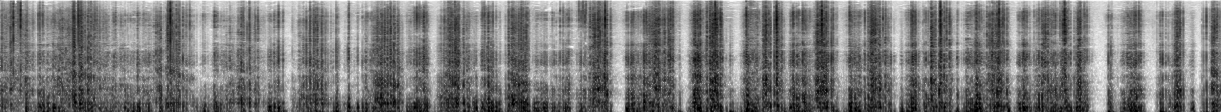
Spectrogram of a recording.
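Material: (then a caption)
Glitter. Short nails of both hands scratch fast across a flat chunky gold glitter craft sheet. The result is a dense, continuous rasping scratch, heavy in low, rumbly tones with little brightness, broken only by brief pauses near the middle and toward the end.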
